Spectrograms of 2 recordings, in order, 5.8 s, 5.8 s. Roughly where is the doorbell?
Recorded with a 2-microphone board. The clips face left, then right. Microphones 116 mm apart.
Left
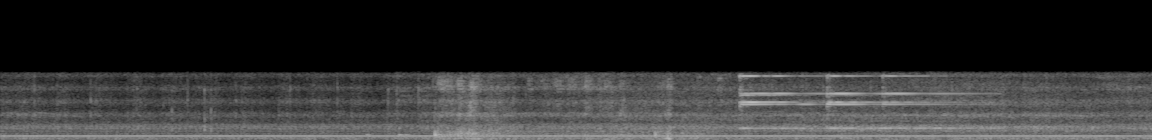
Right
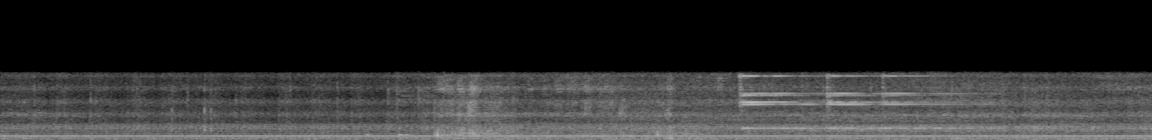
Left.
